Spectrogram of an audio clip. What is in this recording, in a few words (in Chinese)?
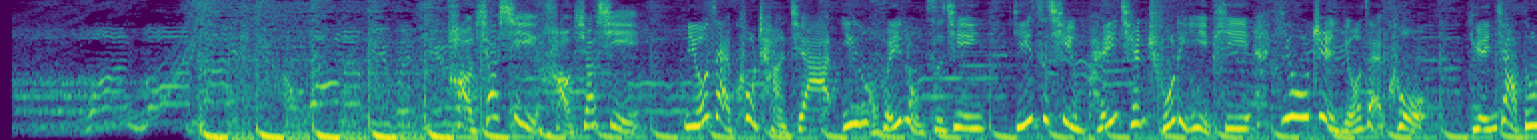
促销牛仔裤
